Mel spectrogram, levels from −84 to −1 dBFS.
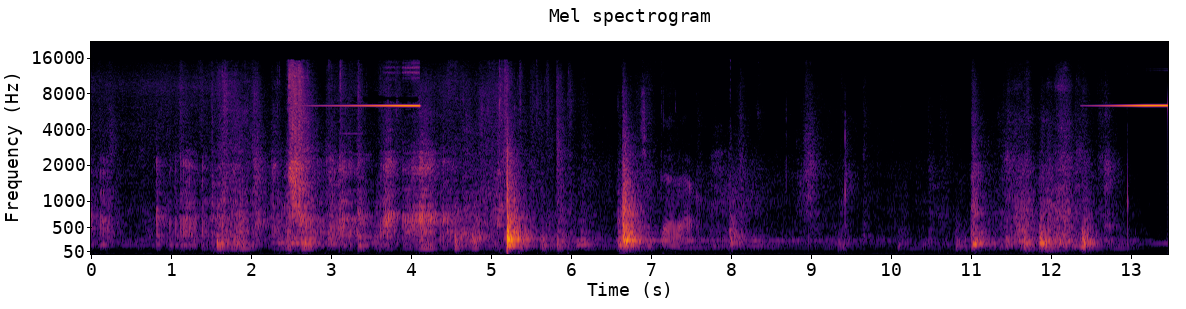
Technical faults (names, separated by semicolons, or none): loudspeaker feedback squeal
